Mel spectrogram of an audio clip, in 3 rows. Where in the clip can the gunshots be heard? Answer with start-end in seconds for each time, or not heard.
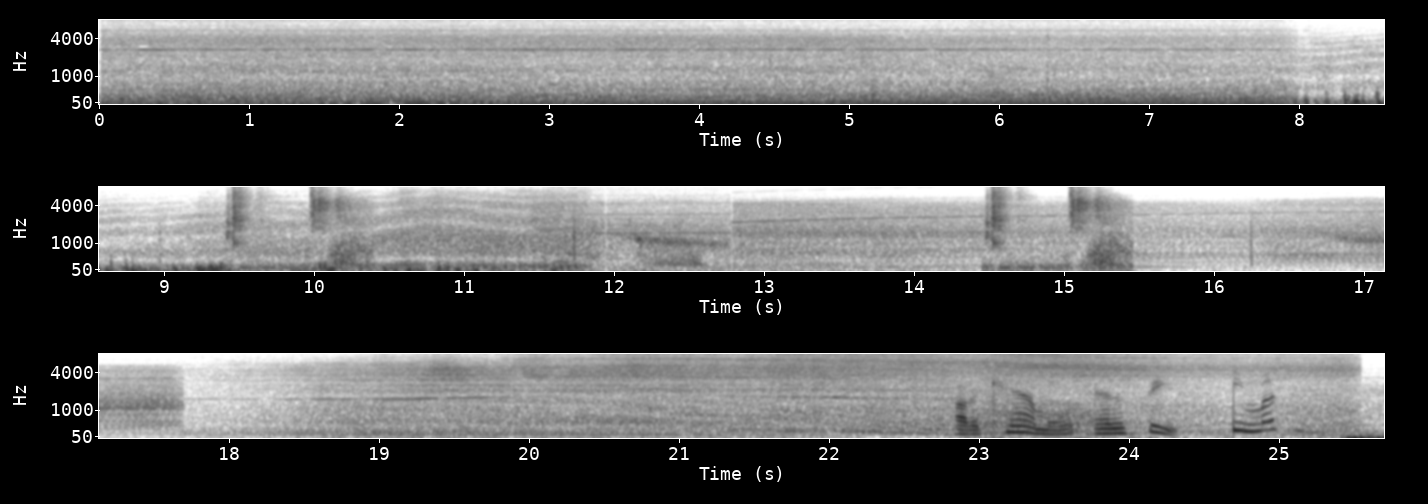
9.3-10.4, 14.4-15.5.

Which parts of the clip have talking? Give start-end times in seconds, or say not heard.
22.8-25.4.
